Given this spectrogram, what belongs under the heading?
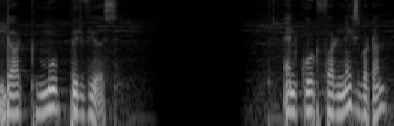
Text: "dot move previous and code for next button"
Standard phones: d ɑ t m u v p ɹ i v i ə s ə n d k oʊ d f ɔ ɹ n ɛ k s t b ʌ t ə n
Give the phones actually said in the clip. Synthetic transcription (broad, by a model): d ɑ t m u b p i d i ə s ə n d k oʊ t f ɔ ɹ n ɛ k s t b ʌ t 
